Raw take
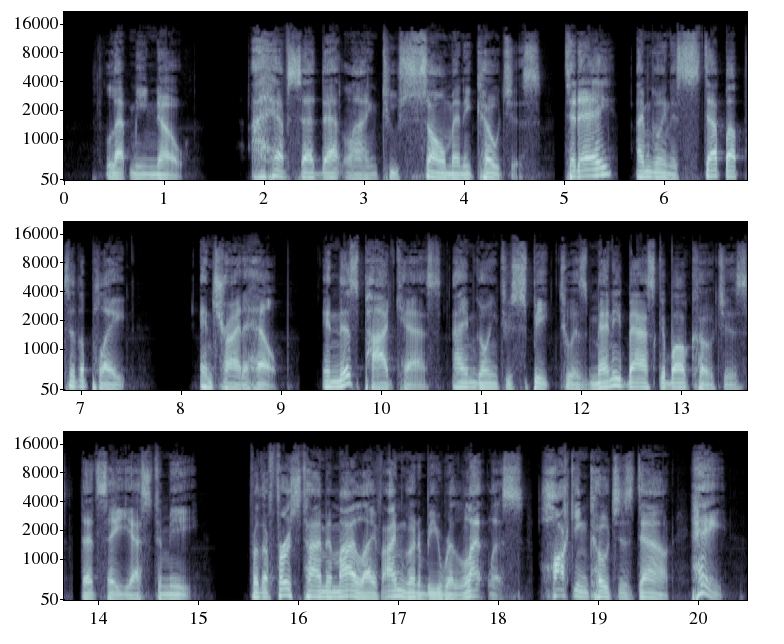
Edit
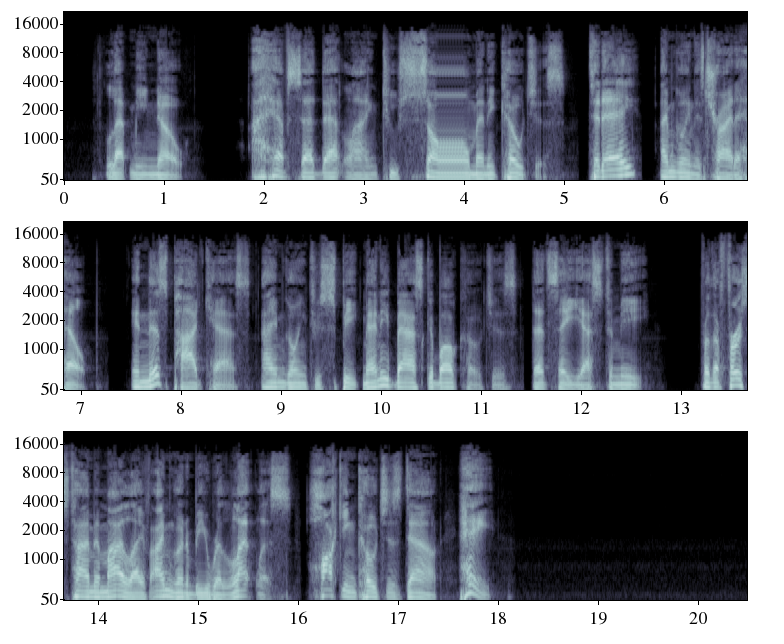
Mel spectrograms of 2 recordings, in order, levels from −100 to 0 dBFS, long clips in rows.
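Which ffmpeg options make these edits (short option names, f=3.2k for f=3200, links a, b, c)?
-filter_complex "[0:a]asplit=12[a][b][c][d][e][f][g][h][i][j][k][l];[a]atrim=end=3.762[m];[b]atrim=start=3.728:end=3.762[n];[c]atrim=start=3.728:end=3.762[o];[d]atrim=start=3.728:end=3.762[p];[e]atrim=start=3.728:end=3.762[q];[f]atrim=start=3.728:end=3.762[r];[g]atrim=start=3.728:end=3.762[s];[h]atrim=start=3.728:end=3.762[t];[i]atrim=start=3.728:end=6.152[u];[j]atrim=start=8.298:end=11.732[v];[k]atrim=start=12.138:end=13.07,asetpts=PTS-STARTPTS,afade=t=out:st=0.928:d=0.004:c=hsin:silence=0.177828[w];[l]atrim=start=13.07,asetpts=PTS-STARTPTS,afade=t=in:d=0.9:silence=0.177828[x];[m][n]acrossfade=d=0.004:c1=hsin:c2=hsin[y];[y][o]acrossfade=d=0.004:c1=hsin:c2=hsin[z];[z][p]acrossfade=d=0.004:c1=hsin:c2=hsin[aa];[aa][q]acrossfade=d=0.004:c1=hsin:c2=hsin[ab];[ab][r]acrossfade=d=0.004:c1=hsin:c2=hsin[ac];[ac][s]acrossfade=d=0.004:c1=hsin:c2=hsin[ad];[ad][t]acrossfade=d=0.004:c1=hsin:c2=hsin[ae];[ae][u]acrossfade=d=0.004:c1=hsin:c2=hsin[af];[af][v]acrossfade=d=0.004:c1=hsin:c2=hsin[ag];[w][x]concat=n=2:v=0:a=1[ah];[ag][ah]acrossfade=d=0.004:c1=hsin:c2=hsin"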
